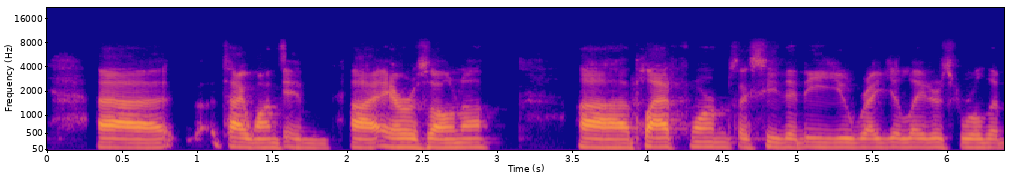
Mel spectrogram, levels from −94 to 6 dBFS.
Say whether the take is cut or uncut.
cut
